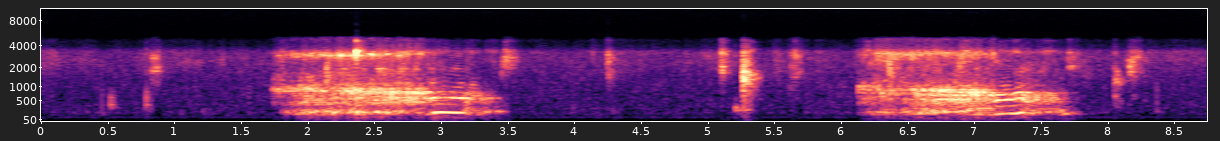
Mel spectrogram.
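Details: Man snoring deeply after a hard day, filmed asleep: two long, deep, rattling snores about 1.5 seconds each, a few seconds apart with quiet pauses; loud snoring, roughly 14 a minute.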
